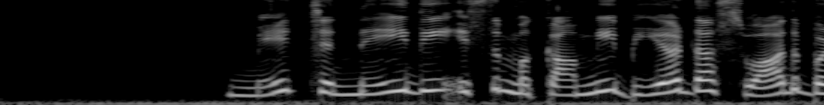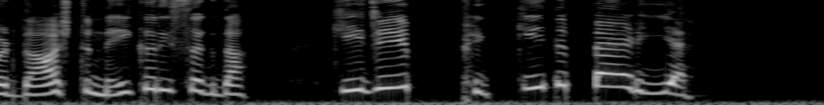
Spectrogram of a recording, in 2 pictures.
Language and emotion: Dogri, disgusted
